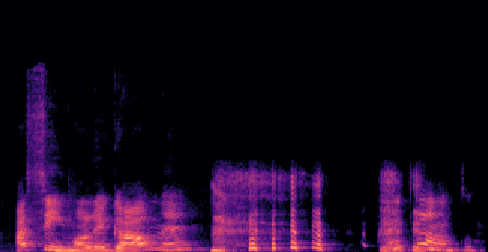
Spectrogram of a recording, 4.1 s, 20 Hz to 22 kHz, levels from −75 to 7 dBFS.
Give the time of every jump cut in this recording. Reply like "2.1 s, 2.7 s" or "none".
none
